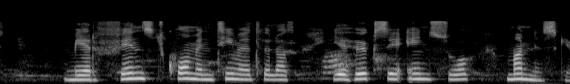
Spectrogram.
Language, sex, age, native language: Icelandic, female, 18-19, Romanian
